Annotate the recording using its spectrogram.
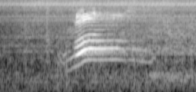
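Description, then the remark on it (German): A single short meow from Kitty Katzen, a cat whose skin is covered with metal, inside a huge warehouse full of hanging cables and futuristic machines; rising then falling in pitch, clear against a quiet background hum with no talking. “Oh, sehen Sie, Dunham. Kitty Katzen ist ebenso aufgeregt wie wir.”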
